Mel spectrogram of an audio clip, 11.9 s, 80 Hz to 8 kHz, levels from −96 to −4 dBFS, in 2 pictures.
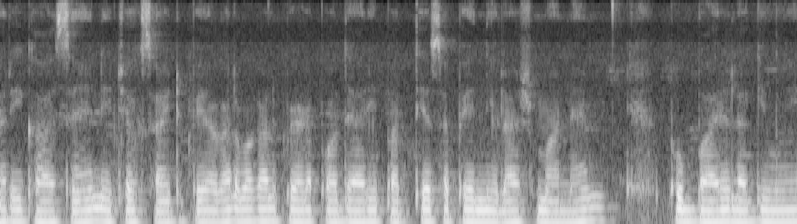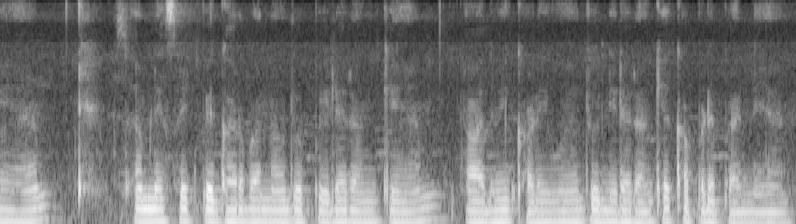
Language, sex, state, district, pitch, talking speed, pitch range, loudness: Hindi, male, Maharashtra, Nagpur, 110 Hz, 215 wpm, 105-110 Hz, -16 LUFS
